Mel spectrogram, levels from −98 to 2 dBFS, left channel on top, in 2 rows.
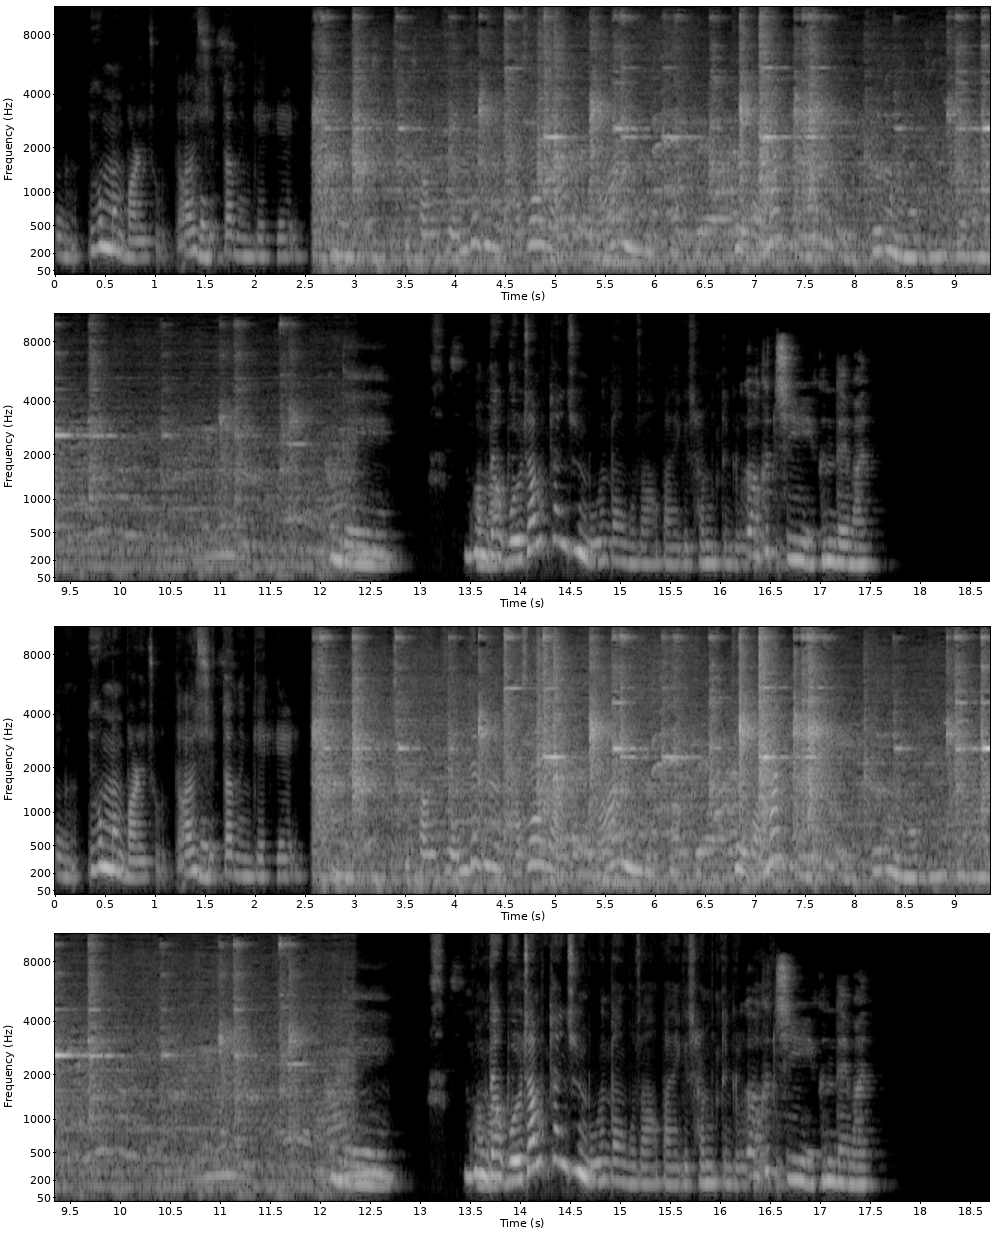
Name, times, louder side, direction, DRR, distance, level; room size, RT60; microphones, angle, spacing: voice 1, 0.0-2.5 3.0-7.8 10.4-11.4 12.0-12.7 13.1-16.5, right 4 dB, 40° right, 0.3 m, -40 dB
sound 1, 2.6-12.4, right 4 dB, 70° right, 1.2 m, -36 dB
voice 2, 2.8-3.3 8.1-9.4 12.0-12.7 13.5-13.8 16.2-17.5, left 1 dB, 10° left, 1.4 m, -40 dB
6.9 x 4.1 x 4.4 m
head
